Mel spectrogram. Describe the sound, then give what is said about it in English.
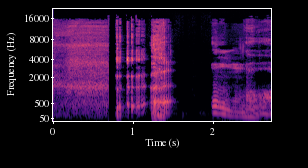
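A rough, breathy cough gives way to a loud, gravelly burp in a few throaty bursts, then a short pause and a brief voiced sound. “Sorry, I coughed and then I burped.”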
